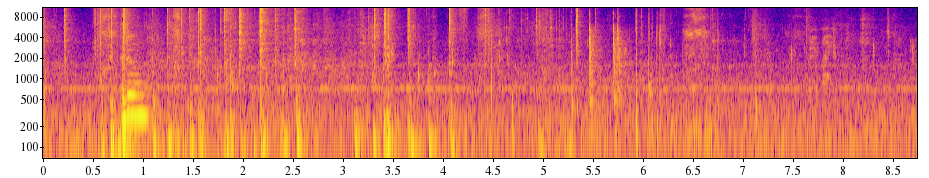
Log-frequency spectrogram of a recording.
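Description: Chihuahua's claws clicking and tapping rapidly on a wooden floor as it spins and prances excitedly, the taps thinning out over the last few seconds.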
